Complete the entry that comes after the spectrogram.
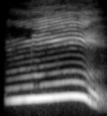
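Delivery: "नी" loud and high with a long ee; model for repeating. Shown as a demonstration. Mother has her child repeat knee, long loud ee. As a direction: stretch "नी" high for the child to echo. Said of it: "बोलो".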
